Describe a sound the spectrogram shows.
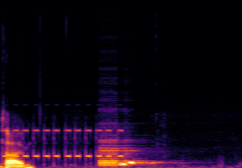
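A short electronic chime rings.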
